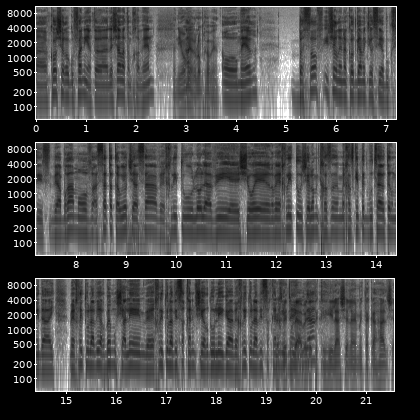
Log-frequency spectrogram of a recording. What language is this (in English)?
Hebrew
